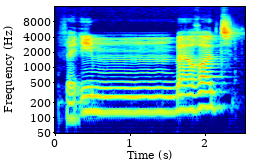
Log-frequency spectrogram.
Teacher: Yani burada şu nunun yerine mim okuyoruz. Ses tutuluyor. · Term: İklap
